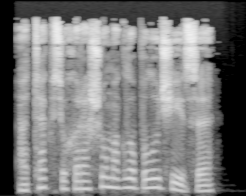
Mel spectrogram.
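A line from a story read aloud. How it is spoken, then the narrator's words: Mutter. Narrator (Russian): пробормотал Кирилл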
